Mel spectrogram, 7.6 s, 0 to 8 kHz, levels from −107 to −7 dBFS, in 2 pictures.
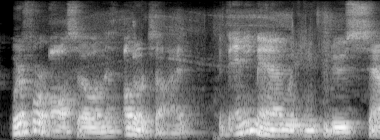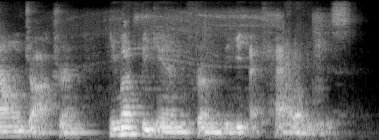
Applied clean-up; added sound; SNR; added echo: neural separator model SepFormer DNS4.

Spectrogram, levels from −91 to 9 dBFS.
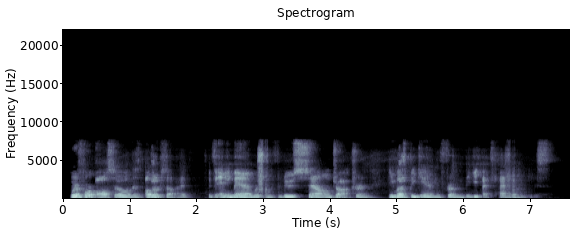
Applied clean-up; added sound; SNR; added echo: neural mask model DeepFilterNet 3.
